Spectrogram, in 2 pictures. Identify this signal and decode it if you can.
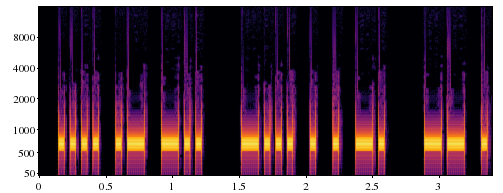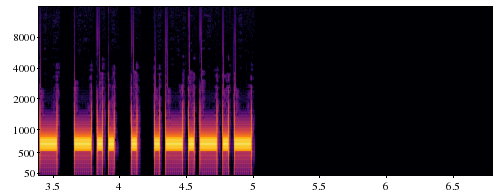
Morse code, heard as a keyed tone, about 28 wpm, 700 Hz. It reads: HAD BEEN MADE.
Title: Sentences from Top 1400 Words 28wpm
